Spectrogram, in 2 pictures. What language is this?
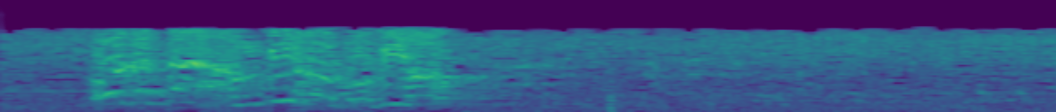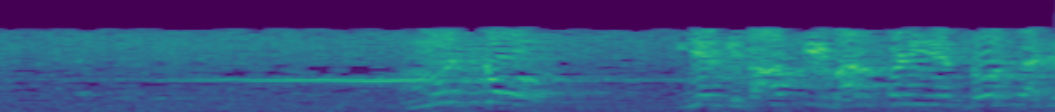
Urdu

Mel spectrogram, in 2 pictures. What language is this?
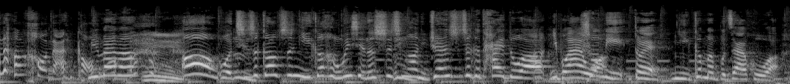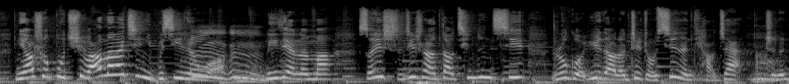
Chinese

